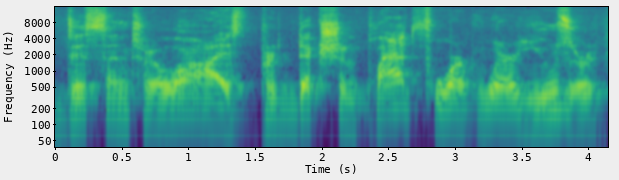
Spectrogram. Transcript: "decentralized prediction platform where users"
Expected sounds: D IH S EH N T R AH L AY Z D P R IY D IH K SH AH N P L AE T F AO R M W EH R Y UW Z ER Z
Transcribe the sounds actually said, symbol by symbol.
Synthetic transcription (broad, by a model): D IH S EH N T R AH L AY Z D P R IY D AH K SH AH N P L AE T F AO R M W EH R Y UW Z ER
